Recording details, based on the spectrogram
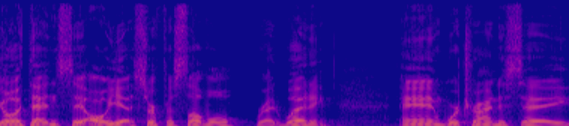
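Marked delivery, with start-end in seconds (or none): none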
